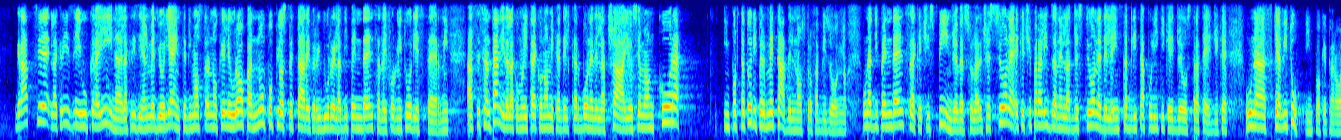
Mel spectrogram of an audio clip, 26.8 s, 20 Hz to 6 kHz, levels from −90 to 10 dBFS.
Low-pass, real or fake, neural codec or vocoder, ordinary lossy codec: 5.4 kHz; real; none; Opus, 24 kbps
